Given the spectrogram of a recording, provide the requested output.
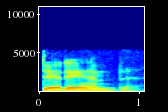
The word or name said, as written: dead-end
